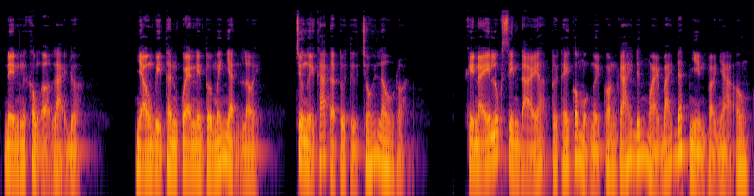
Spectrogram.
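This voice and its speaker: A man voicing a stern elderly male village ritual master who speaks in a measured, cautionary way. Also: sits low.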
